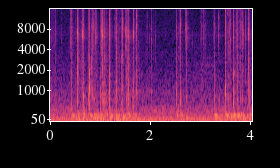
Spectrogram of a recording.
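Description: Fingertips from both hands type continuously on the low-profile plastic chiclet keys of a silver Acer laptop, producing a rapid stream of sharp, bright clicks over a steady low hum. A brief pause near the middle interrupts the taps before they resume at the same pace.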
